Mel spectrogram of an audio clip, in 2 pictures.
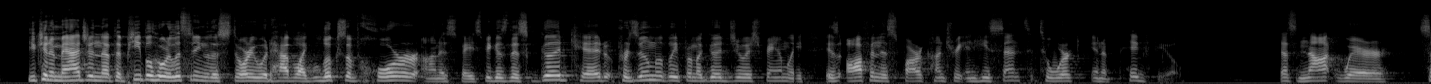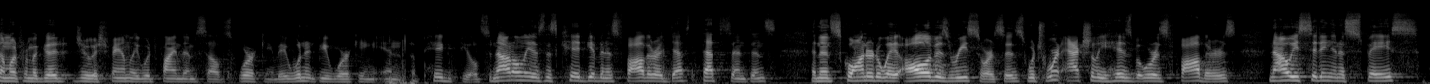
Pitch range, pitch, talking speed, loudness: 140-170 Hz, 155 Hz, 215 wpm, -29 LUFS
